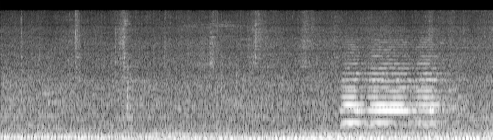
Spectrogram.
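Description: A vehicle horn sounds once for about a second, a little past the middle, over the steady low hum of a running engine.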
